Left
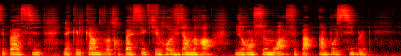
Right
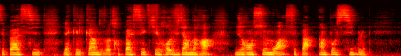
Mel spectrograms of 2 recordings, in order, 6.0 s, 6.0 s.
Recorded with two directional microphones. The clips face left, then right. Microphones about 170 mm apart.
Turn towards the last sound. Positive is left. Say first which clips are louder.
# right 4 dB
turn(degrees=-30)  # may be behind; listen again after turning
